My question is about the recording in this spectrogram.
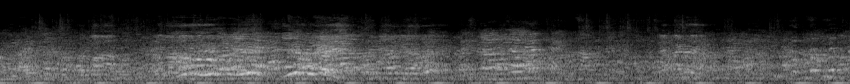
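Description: Indistinct chatter of several people talking at once, with voices growing louder about two seconds in.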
